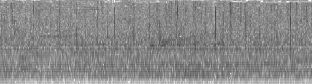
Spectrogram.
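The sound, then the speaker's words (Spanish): Steady hiss of rain falling at the head of a cycling race, where rider Mattia Cattaneo is in the breakaway: a dense even wash of noise with faint scattered taps and spatters running through it the whole time. “Ahí está sonando en el sonido Matamoros la lluvia en cabeza de carrera con Mattia Cattaneo.”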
